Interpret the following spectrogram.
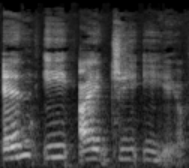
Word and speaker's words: neige: 그리고 EI 같은 경우는 라네즈, 아까 라네즈 화장품 봤었죠? 이게 N-E-I-G-E예요. 스펠링이 영어로 하면. 그래서 neige. 여기도 네에 어이 발음이 있죠.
